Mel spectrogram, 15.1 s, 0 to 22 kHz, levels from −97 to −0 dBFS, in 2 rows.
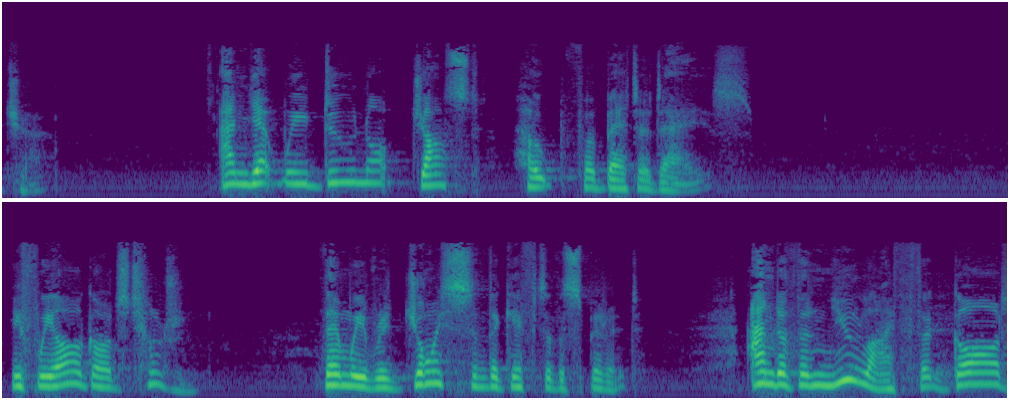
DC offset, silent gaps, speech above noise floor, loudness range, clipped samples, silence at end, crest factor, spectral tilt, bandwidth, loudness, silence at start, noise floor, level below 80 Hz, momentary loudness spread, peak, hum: under 0.1%; none; 45 dB; 8 LU; under 0.1%; 0 s; 24 dB; -6 dB/octave; 10.5 kHz; -33 LUFS; 0.05 s; -77 dBFS; -74 dBFS; 14 LU; -10 dBFS; none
